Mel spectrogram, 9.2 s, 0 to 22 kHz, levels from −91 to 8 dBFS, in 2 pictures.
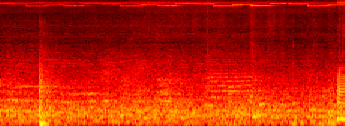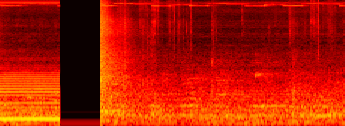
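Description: At 5.39 s the sound drops out abruptly and doesn't return until 5.94 s, a gap of roughly 0.55 s. It's an audio dropout to a faint residue: the signal vanishes mid-flow with no fade, and what's left is a low mains hum sitting somewhere around 40 dB below the normal level. The likely cause is the source briefly disconnecting while the input stayed live, so the open input picked up hum until the signal came back.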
